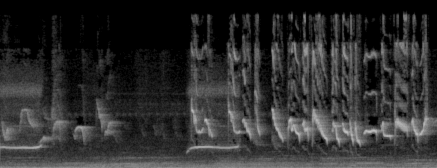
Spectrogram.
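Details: Kept local Oriental white-eye singing its unusual song, possibly picked up from auri and monty white-eyes: soft high chirps and a level whistle, then a loud burst of fast, sharp, twittering notes over low hum.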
